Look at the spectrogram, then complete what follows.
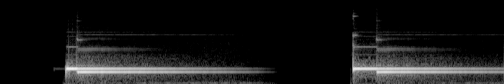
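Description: Two-tone ding-dong doorbell chime sounding twice, about three seconds apart. Each time a higher note is struck, then a lower one, and both ring out and fade over about two seconds.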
